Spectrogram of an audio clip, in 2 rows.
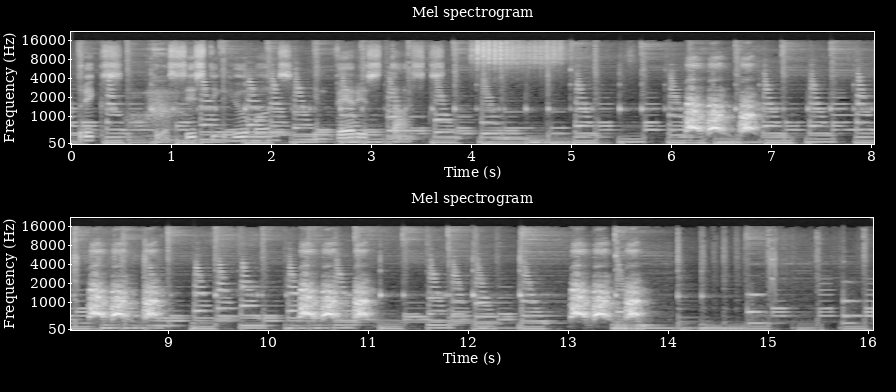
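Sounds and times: light background music: 0.0s - 16.0s
dog barking: 6.0s - 7.1s, 8.1s - 9.1s, 10.2s - 11.2s, 13.0s - 14.0s.

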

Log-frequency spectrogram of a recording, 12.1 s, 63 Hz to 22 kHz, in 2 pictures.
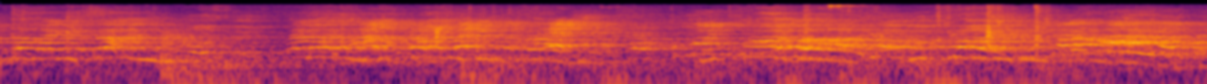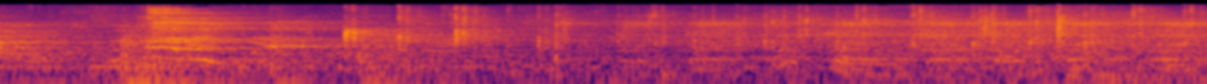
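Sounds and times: people shouting in echoing hall: 0.0s - 7.8s.

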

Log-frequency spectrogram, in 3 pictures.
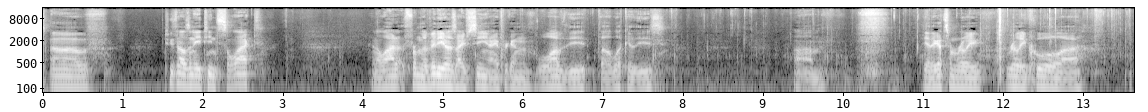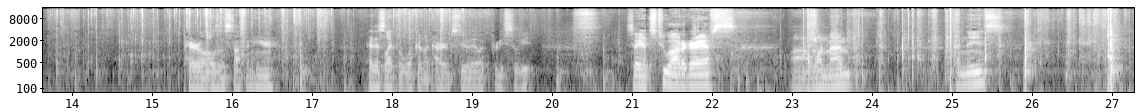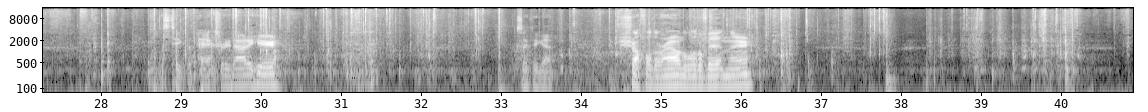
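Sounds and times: cardboard rustling: 4.2s - 40.9s
plastic wrapping crinkling: 4.2s - 40.9s.

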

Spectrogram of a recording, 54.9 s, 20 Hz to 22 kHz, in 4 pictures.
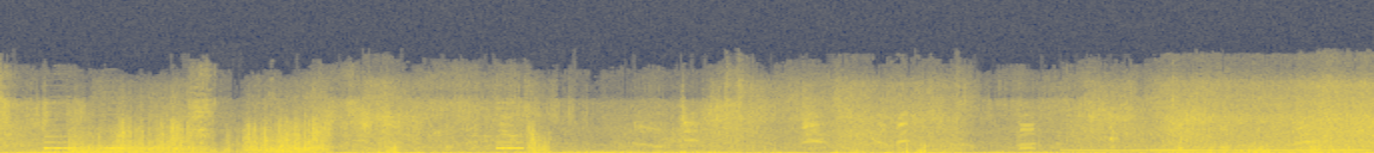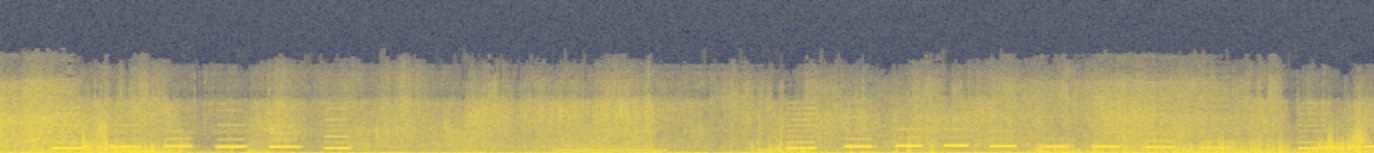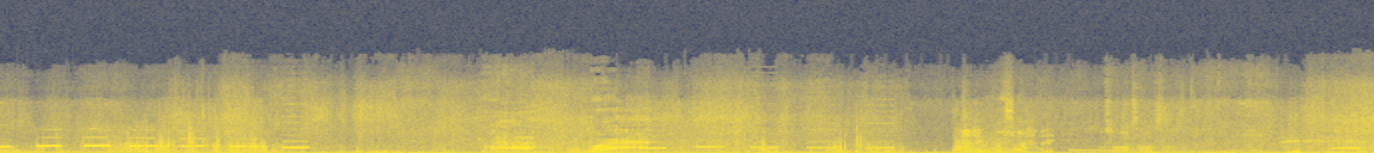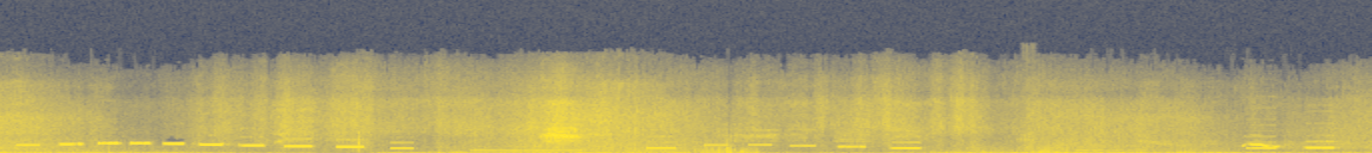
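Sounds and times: long low steady tone: 0.0s - 2.0s, 4.8s - 5.6s, 10.4s - 17.9s, 19.0s - 31.6s, 32.2s - 37.0s, 38.1s - 54.9s
wind rushing over microphone: 0.0s - 54.9s
variometer beeping: 0.3s - 1.7s, 4.9s - 5.4s, 10.6s - 17.5s, 19.2s - 20.5s, 21.5s - 30.8s, 33.8s - 36.6s, 39.5s - 46.7s, 47.5s - 50.6s.

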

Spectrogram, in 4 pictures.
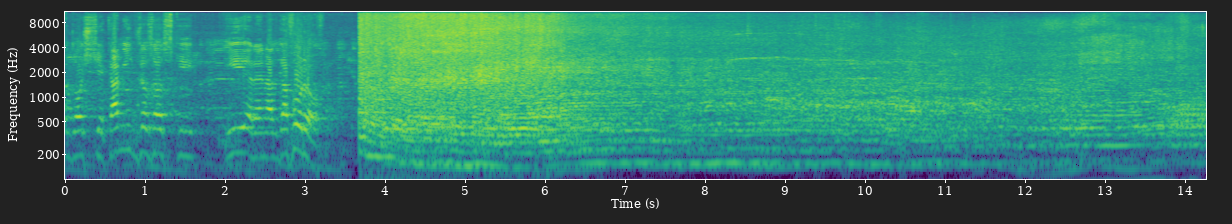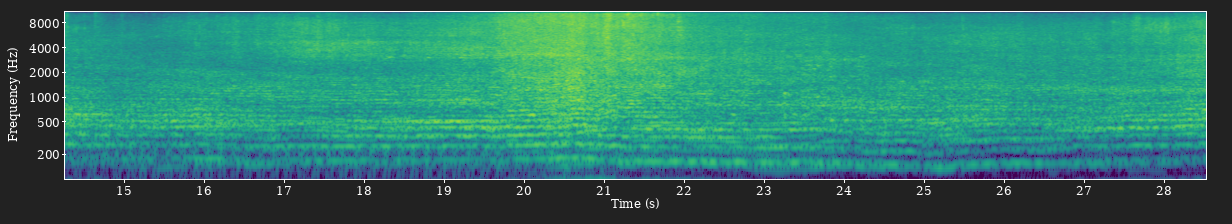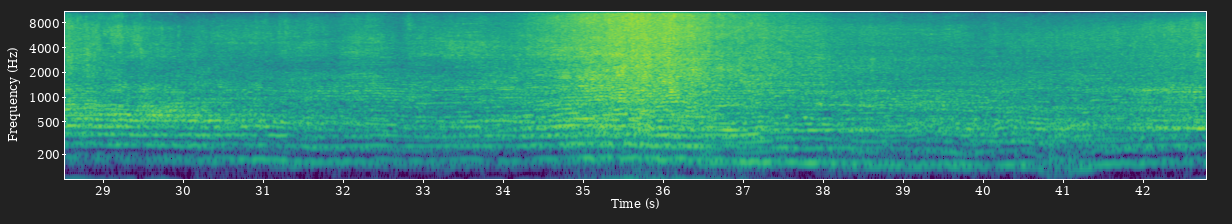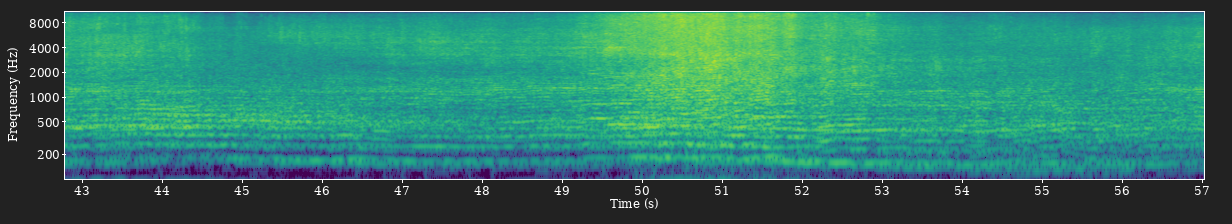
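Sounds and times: motorcycles racing: 0.0s - 57.0s.

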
